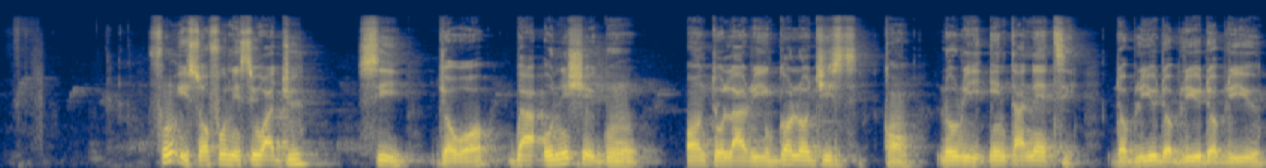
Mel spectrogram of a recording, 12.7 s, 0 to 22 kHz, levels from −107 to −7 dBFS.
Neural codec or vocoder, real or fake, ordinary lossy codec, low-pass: none; real; none; 14.4 kHz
